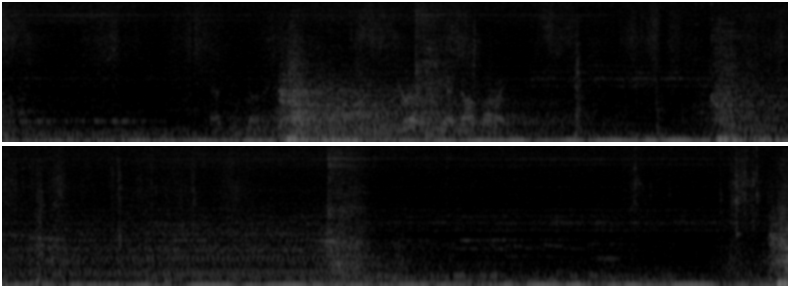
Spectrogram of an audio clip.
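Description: A low machine hum drones steadily.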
